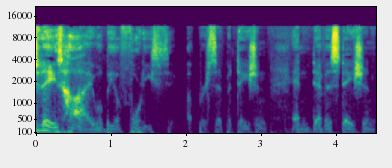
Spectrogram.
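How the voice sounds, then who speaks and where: A put-on character voice from a man, raspy and dramatic, pitched very deep and low. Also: moderate pace. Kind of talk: grandiose announcer cadence. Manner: dramatic, ominous.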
